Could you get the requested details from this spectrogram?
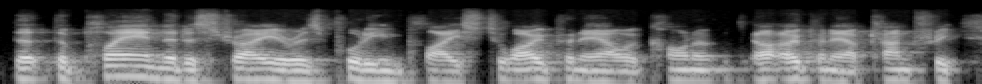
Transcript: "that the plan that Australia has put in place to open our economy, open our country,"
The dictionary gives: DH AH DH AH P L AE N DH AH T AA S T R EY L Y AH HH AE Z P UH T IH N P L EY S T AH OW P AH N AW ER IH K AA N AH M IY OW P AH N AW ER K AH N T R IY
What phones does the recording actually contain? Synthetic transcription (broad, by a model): DH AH DH AH P L AE N DH AH T AA S T R EY L Y AH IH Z P UH T IH N P L EY S T AH OW P AH N AW ER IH K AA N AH IY P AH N AW ER K AH N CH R IY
